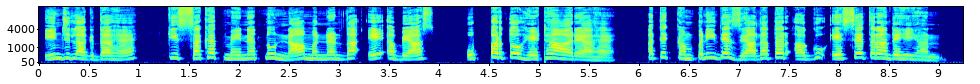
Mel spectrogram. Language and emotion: Punjabi, disgusted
